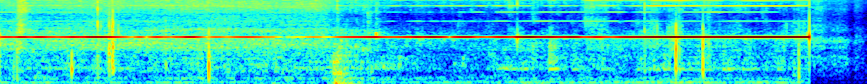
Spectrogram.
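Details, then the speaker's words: Homemade RV black/gray tank alarm (voltage comparator, buzzer) tested with running water: shrill continuous high buzz for about four seconds, then cut off when unplugged; tank-full alarm sounding, signalling to pull the dump valve before flooding. "okay i have to unplug the power to it because it's very loud but anyway when that alarm goes off i know to go outside and pull the the great the the dump valve get the water out and we have no flooding"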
